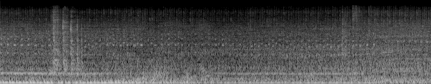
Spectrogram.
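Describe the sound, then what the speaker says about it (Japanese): A 2015 Suzuki Gladius 400 ABS motorcycle idles nearby with a low, uneven throbbing rumble, steady throughout with a couple of brief higher-pitched noises. "あのエンジン音聞かせてもらえる？"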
